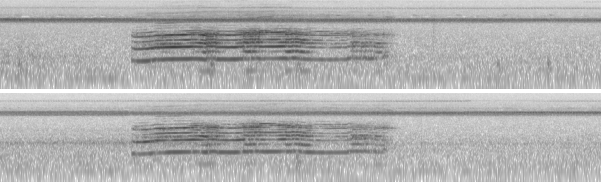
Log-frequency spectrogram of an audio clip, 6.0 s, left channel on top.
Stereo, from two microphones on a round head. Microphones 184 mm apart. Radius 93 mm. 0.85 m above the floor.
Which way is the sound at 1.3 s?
40° left (ahead or behind).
